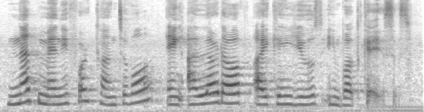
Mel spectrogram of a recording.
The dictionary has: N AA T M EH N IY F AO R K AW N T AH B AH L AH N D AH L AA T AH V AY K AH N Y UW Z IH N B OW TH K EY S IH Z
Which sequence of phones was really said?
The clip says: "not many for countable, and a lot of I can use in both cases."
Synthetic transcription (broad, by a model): N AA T M EH N IY F AO R K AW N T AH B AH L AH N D AH L AA T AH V AY K AH N Y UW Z IH N B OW T K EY S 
